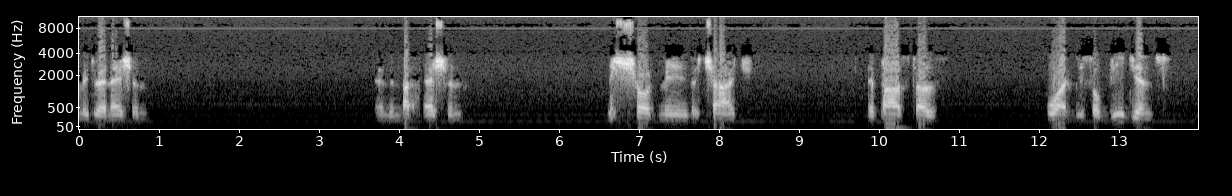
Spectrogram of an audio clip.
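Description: A man preaches forcefully into a microphone in short, emphatic bursts with pauses between them.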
